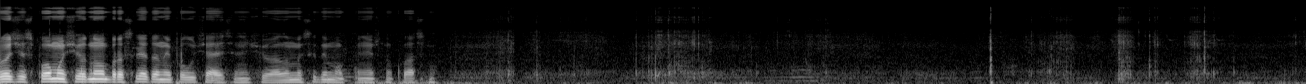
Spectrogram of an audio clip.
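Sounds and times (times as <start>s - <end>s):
rustling: 3.1s - 13.0s.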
